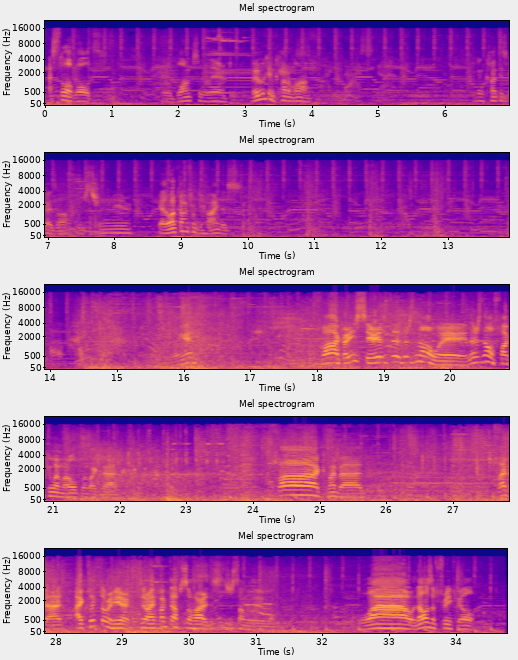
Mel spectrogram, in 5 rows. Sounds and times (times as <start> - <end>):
Speech: 0.0 - 0.9, 1.8 - 4.7, 6.4 - 9.9, 18.1 - 22.0, 24.2 - 25.7, 27.6 - 31.3, 32.6 - 34.3.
